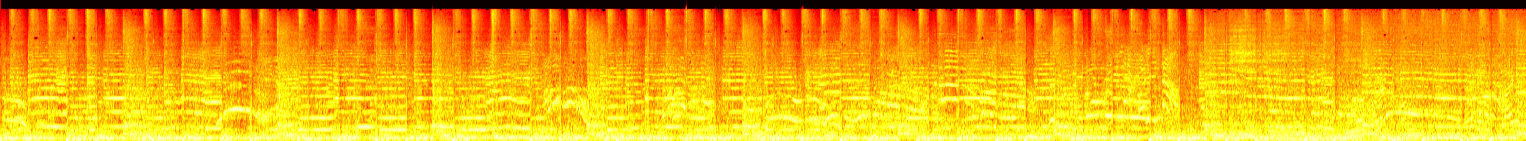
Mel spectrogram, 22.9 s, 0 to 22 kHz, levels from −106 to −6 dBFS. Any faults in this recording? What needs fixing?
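Hard clipping runs throughout the clip, from start to finish. The signal reaches some stage about 12 dB hotter than it can pass, so every peak is sliced flat at the ceiling, and around a fifth of the samples sit pinned there. Those squared-off tops generate harmonics far above the original content, so the damage is a continuous harsh fuzz on every loud moment rather than occasional crackle. To fix it, re-record or re-export from the source with gain set so peaks stay below full scale, since flattened waveforms cannot be fully restored. To prevent it, lower the input or processing gain by at least 12 dB and leave a few decibels of headroom at every stage of the chain.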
